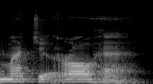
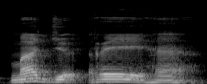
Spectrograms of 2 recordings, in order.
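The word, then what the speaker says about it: مجراها: ini nanti perhatikan baik-baik bacanya bukan majroha tapi majreha majriha ya kita baca dari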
